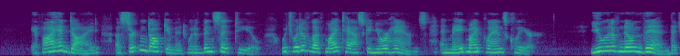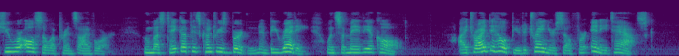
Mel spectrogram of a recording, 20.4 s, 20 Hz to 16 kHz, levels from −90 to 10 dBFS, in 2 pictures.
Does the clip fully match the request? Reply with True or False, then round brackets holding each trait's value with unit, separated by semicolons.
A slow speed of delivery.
False (185 wpm)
